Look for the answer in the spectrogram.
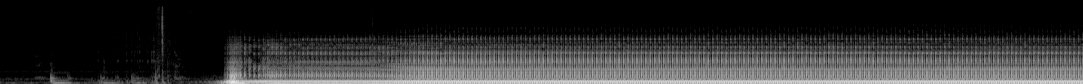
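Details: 2-channel Mesa Boogie Dual Rectifier owned over 10 years, fine until cleaned and left unused a week: after a switch-on thump a steady low rumble and hum builds and holds with volumes down; new preamp tubes did not fix it.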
